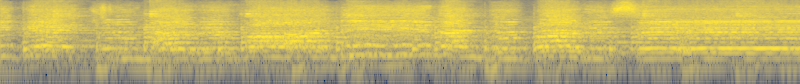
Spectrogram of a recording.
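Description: A Hindi film song: a group of voices singing together over instrumental backing, with a long held note near the end.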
